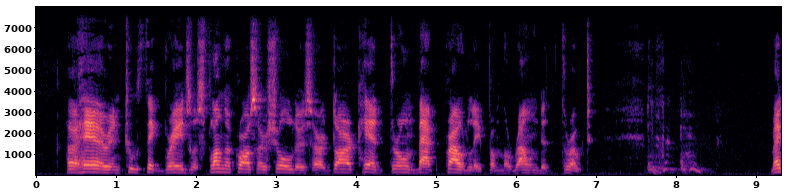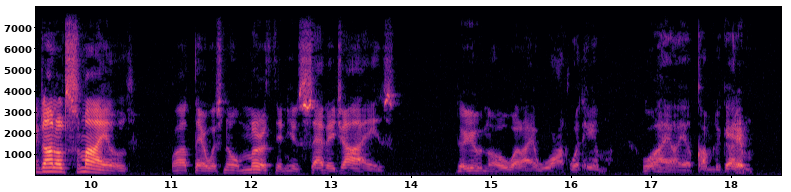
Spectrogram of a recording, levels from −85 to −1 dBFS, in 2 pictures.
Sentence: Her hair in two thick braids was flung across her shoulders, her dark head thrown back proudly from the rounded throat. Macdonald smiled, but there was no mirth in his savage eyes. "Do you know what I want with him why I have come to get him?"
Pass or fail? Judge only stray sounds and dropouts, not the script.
fail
